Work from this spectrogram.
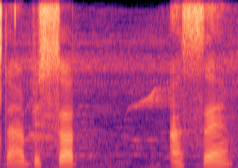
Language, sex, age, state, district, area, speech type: Assamese, female, 30-45, Assam, Udalguri, rural, spontaneous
